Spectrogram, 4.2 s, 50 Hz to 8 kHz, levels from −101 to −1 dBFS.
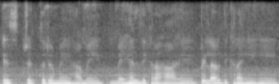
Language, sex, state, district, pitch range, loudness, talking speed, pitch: Hindi, female, Bihar, Jahanabad, 200-215 Hz, -14 LUFS, 170 wpm, 205 Hz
